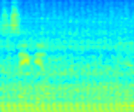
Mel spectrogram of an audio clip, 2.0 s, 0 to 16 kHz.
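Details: Kawasaki KLR650 single-cylinder after MegaCity Performance carburetor correction kit and mixture screw set to peak idle plus an eighth turn: steady, even thumping idle with no popping or hunting; previous heavy backfiring appears eliminated.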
